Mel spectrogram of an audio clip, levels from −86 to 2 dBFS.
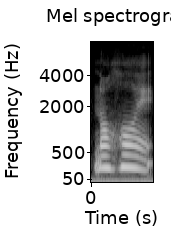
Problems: none marked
